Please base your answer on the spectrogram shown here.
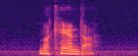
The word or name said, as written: Makanda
